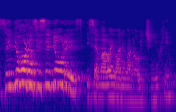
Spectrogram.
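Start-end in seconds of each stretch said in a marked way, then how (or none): 0.0-1.7 shrill, very high, very loud, projected put-on voice. Recreating a monologue performed at sixteen: Ivan Ivanovich Nyukhin voice. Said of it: "un personaje que hablaba así con esta voz".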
